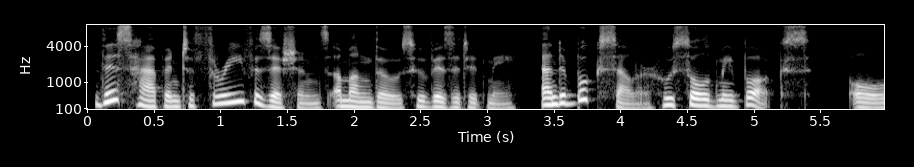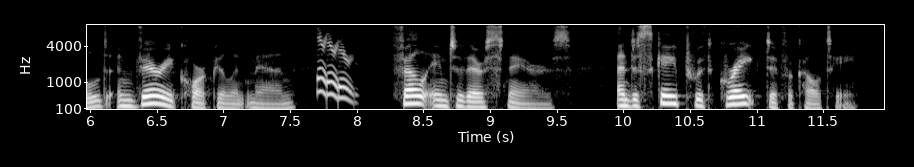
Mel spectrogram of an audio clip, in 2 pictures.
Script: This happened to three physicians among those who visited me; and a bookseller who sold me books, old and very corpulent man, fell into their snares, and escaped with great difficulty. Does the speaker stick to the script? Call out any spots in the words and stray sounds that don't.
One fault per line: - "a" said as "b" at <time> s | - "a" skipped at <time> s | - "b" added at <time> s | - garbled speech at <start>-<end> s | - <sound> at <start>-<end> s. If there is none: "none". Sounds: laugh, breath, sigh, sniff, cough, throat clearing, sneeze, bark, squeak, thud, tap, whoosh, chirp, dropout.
- chirp at 7.7-8.0 s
